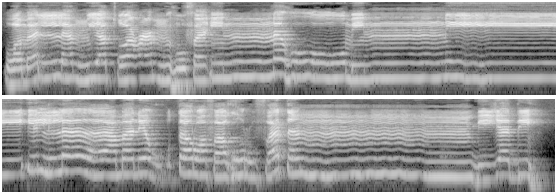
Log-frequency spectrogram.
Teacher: نون مشدد غنہ کر کے پڑھیں گے، ناک میں لے جا کر پڑھنا ہے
